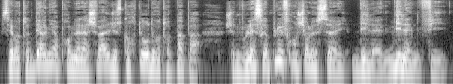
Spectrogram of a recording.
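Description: A man's voice: lowish voice, lively intonation, moderate pace, warm tone, slightly rough. A man reading aloud and voicing a stern middle-aged housekeeper who scolds a runaway girl sharply. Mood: scolding.

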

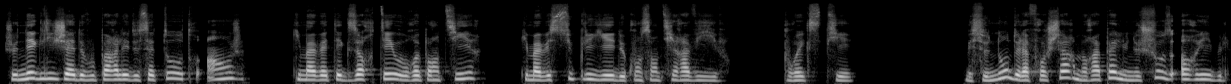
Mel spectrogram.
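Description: Brief: earnest repentant young woman prisoner, read by a woman narrator; mellow, dry, audiobook. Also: medium pitch, normal speed, no echo, lightly acted. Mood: fervent. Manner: fervent, pleading.

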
